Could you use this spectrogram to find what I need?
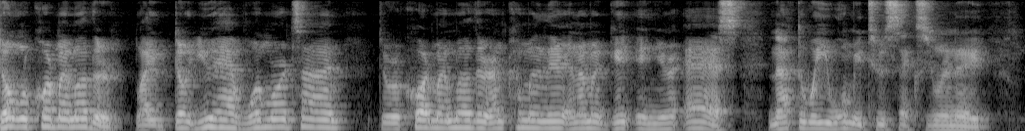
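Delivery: soft put-on voice. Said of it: "still with that soft voice".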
